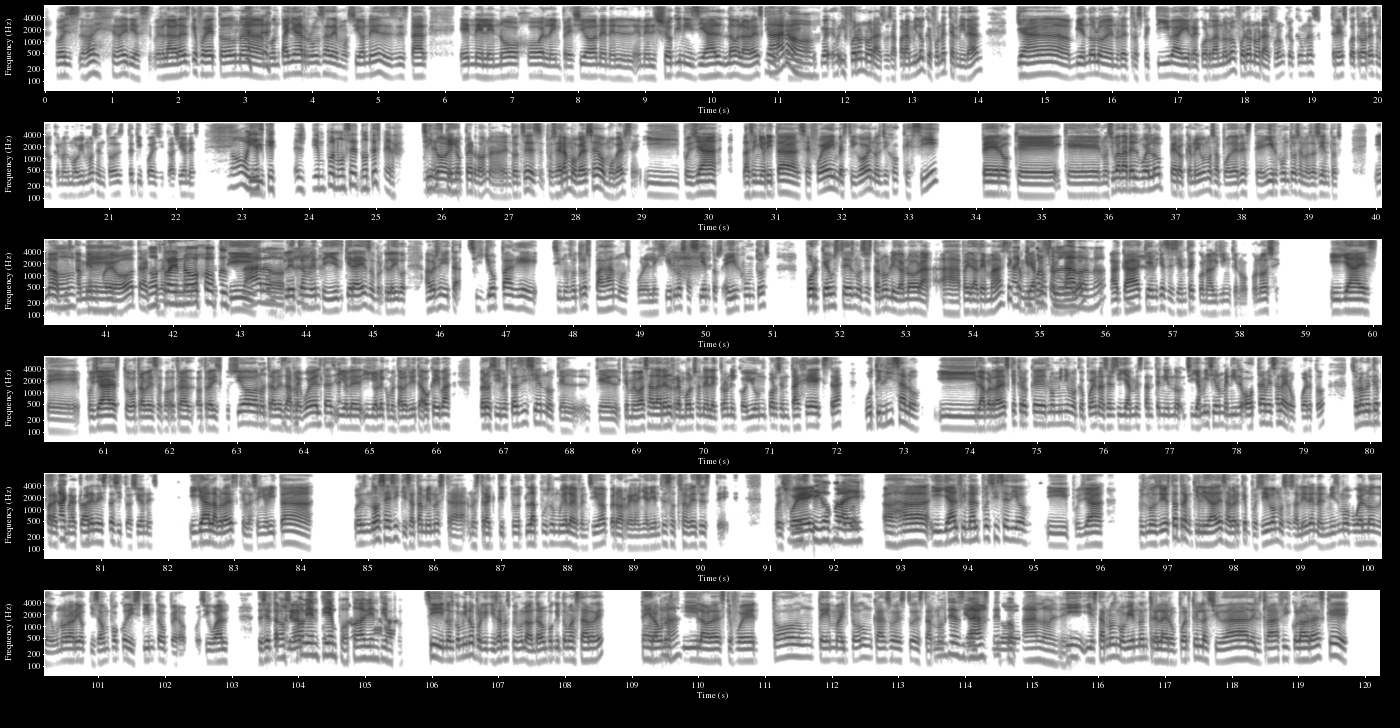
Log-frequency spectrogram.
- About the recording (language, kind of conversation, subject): Spanish, podcast, ¿Alguna vez te cancelaron un vuelo y cómo lo manejaste?
- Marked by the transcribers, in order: chuckle; unintelligible speech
